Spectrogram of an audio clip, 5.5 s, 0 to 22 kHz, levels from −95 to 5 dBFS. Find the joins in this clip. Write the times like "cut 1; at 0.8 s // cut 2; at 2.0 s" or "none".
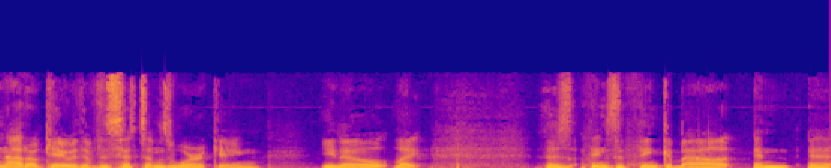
cut 1; at 3.9 s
